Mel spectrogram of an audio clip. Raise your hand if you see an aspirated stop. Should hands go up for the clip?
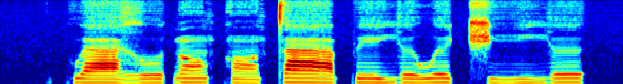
no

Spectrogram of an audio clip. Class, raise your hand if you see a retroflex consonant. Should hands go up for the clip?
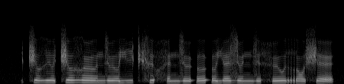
no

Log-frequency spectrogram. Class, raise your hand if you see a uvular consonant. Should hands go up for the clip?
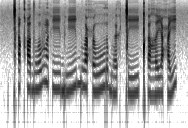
yes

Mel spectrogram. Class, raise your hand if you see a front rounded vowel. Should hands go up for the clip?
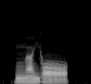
no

